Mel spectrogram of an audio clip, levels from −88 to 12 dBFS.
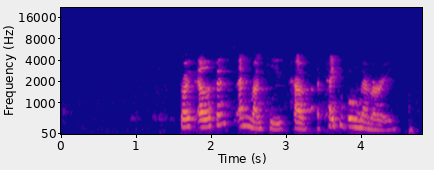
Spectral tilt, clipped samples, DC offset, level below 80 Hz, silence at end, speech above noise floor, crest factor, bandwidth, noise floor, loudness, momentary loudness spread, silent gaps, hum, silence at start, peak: -7 dB/octave; under 0.1%; under 0.1%; -80 dBFS; 0.4 s; 51 dB; 22 dB; 4.9 kHz; -79 dBFS; -28 LUFS; 11 LU; none; none; 1.6 s; -8 dBFS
